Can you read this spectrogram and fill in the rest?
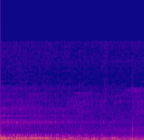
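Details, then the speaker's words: Washing machine: loud steady roar with droning hum from a damaged drive-motor bearing, not the drum bearing; test the motor alone with the belt removed. "Rolamento do motor que tá danificado."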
